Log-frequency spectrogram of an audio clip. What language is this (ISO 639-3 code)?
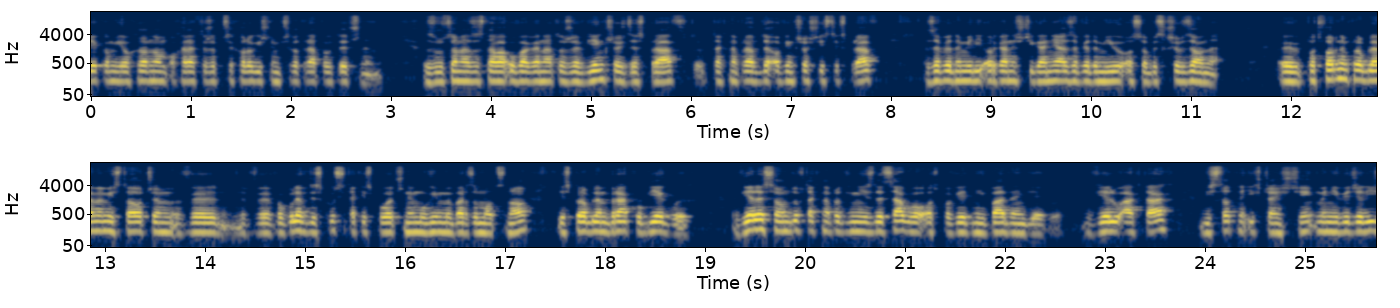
pol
